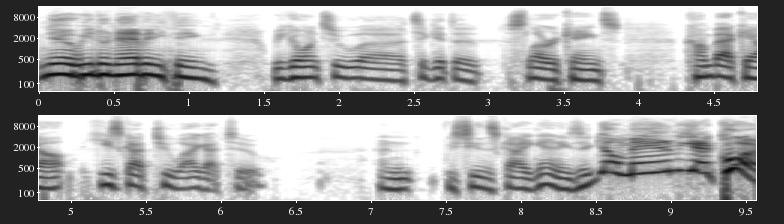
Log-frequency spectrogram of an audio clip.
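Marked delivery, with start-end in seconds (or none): 0.0-1.2 louder, higher odd friend voice; Sam's weird voice. Retold or imitated. Quoting Sam refusing the mugger, in Sam's weird voice. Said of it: "he talk like this". 8.5-9.6 high, fast street hustler voice, pitched way up; street guy asking. Retold or imitated. Telling friends about a mugger, high pushy street voice.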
